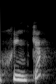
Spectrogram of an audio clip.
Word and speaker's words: skinka: So we can use the example skinka. Ah, that's something we've spoken about in our Coffee Break Swedish lessons. Skinka, so ham.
